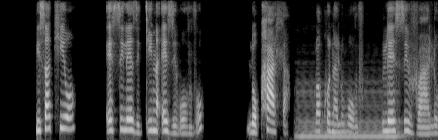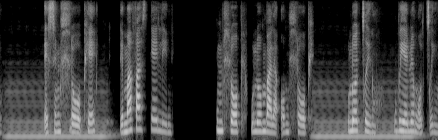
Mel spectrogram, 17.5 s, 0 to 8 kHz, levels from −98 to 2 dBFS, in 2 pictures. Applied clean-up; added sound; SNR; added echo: none; Bowed string instrument; 10 dB; none.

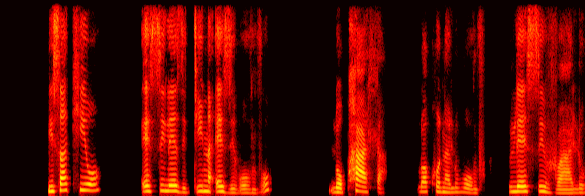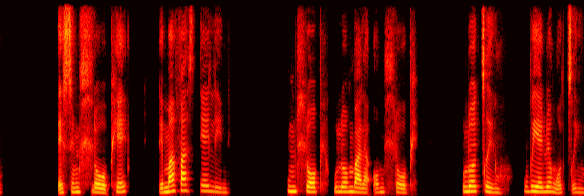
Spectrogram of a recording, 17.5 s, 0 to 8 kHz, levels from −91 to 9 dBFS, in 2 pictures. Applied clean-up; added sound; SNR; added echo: none; none; none; none.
